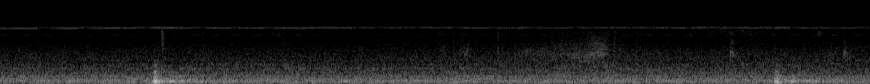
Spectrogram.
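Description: Two distant aerial firework shells bursting, each a dull boom with a short rumbling tail, one about a second and a half in and one near the end. Under them, night insects trill steadily.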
